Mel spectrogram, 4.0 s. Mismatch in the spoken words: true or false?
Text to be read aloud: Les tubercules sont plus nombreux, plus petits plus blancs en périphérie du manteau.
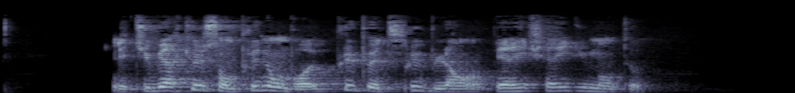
false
